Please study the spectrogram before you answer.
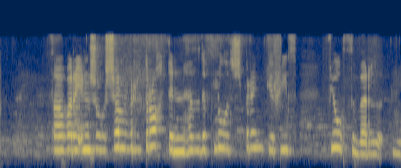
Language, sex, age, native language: Icelandic, male, 11, Icelandic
